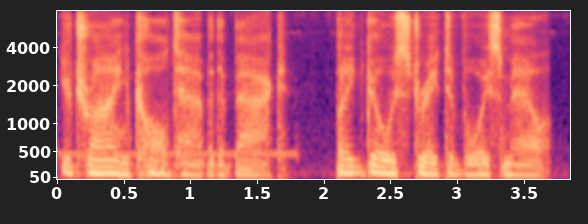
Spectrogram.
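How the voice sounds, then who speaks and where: A man with a very deep voice reads scripted story narration for a visual novel. There is faint noise behind him. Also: normal speed.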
